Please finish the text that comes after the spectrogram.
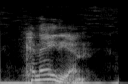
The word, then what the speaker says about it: Canadian: Y Canadá decimos Canada. ¿El acento dónde se encuentra? En la primera sílaba. ¿Ok? Canada. Para nacionalidad decimos Canadian. El acento se encuentra en la segunda sílaba. Entonces, escribimos una D de diferente porque el acento se encuentra en sílabas diferentes.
